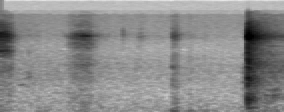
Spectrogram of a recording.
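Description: Quiet room tone with a faint click a little past a second in, then one sharp click near the end.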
